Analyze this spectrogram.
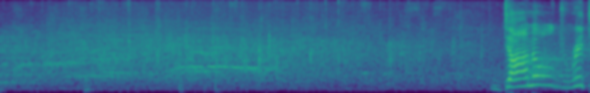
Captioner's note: audience cheers; audience applauds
